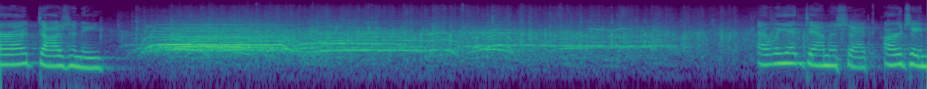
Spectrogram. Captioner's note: applause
